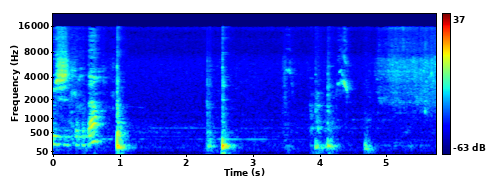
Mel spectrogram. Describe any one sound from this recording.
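Kitchenware knocks against a metal sink.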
